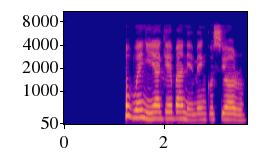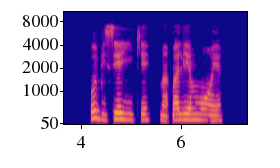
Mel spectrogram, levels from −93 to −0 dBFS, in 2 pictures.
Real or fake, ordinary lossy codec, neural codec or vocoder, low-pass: real; Opus, 64 kbps; none; 7.2 kHz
